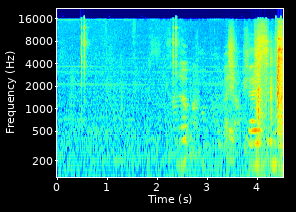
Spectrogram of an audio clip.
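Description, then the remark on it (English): Two sharp, isolated clicks spaced a couple of seconds apart, then louder bursts of papery rustling and shuffling near the end, with a voice briefly audible underneath, as someone at a desk in a consultant's office rifles through paper files and searches files on a computer. “She rifles through some paper files, then searches through the files on Jack's computer”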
